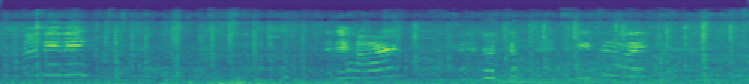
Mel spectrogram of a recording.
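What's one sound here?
A small ride-on train rolls along its track with a low hum.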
